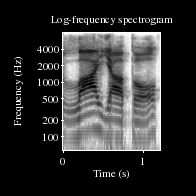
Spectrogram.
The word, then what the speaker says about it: liable: take him to court if you're liable again three syllables you can be sued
